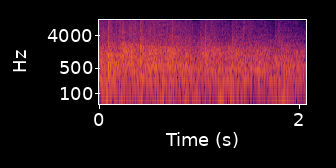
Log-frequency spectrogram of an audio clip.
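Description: Audience at a community awards ceremony claps to welcome a guest, a soft, steady patter of applause heard at a distance, fairly faint and without voices.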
